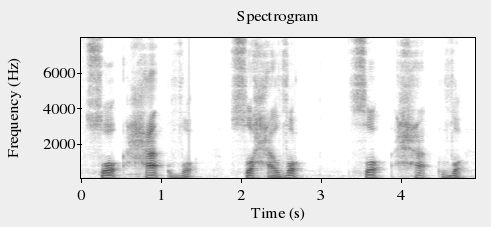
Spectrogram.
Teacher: Sad is a full mouth letter, Ha is an empty mouth letter, and Dha is a full mouth letter. So you're moving from full mouth to empty mouth to full mouth.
